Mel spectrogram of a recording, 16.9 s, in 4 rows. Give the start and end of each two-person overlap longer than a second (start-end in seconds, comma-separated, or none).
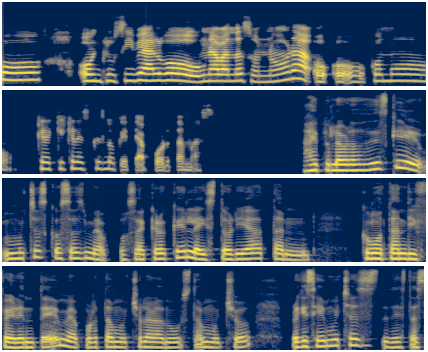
none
